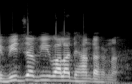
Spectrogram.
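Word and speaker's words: vis-à-vis: तीसरी बात, ये विज अवी वाला ध्यान रखना, इसका प्रोनाउंसिएशन जो है ये विज अवी है। ठीक है, विज अवी, ये विज अविज नहीं पढ़ते, इसको प्रेपोजिशन कहा जाता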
